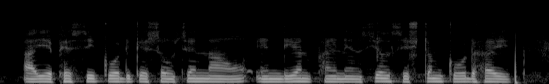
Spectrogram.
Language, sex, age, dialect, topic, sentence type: Magahi, male, 25-30, Western, banking, statement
